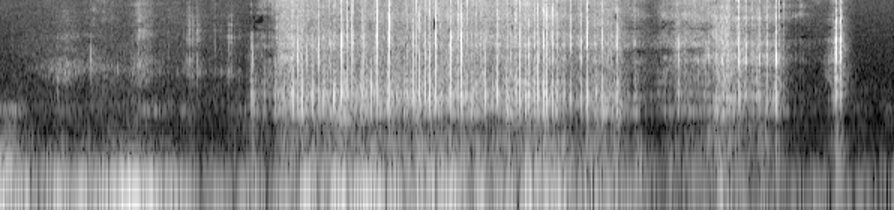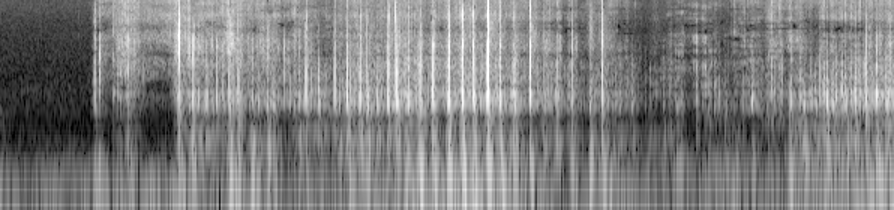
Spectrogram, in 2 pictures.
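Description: An empty, rigid yellow plastic serving tray shaped like corn, with ridged kernels, is scratched and tapped along its far ridge by long fingernails. Dense, bright, crackling scratches come in two long bursts with scattered sharp taps. A brief quiet gap falls between them, and the sound fades out softly at the end.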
